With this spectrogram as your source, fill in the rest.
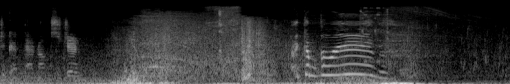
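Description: Water rushes and bubbles loudly.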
